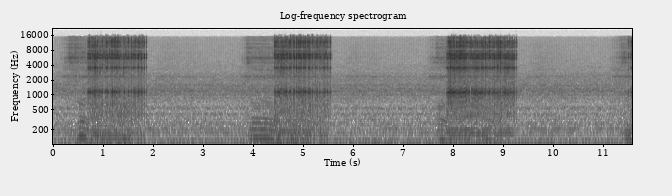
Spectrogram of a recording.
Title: My girlfriend snoring so hard and long!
